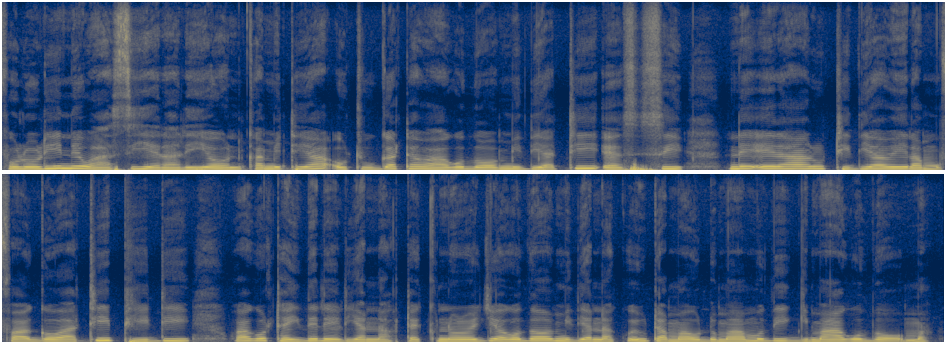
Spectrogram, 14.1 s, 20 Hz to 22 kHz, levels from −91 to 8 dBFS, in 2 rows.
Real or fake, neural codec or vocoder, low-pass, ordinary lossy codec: real; none; none; none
